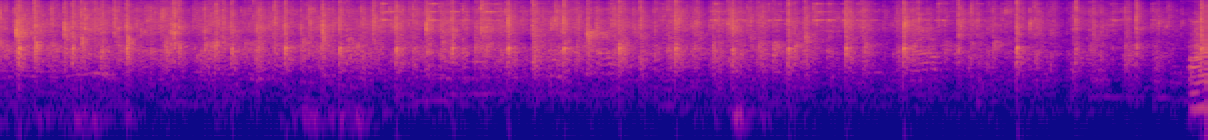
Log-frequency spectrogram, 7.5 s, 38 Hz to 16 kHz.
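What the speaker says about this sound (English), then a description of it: "I'd like to hear a big round of applause for all the players that have taken part this weekend" Continuous, dense applause fills the hall at the WDF Six Nations Cup 2023 darts event for the players, steady and moderately loud for the whole stretch.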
